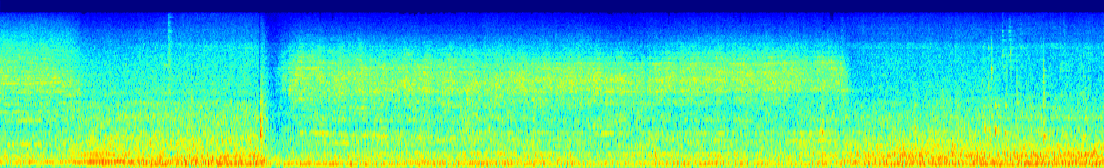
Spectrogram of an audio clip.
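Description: A sawmill's carriage rumbles and clanks along its track.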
